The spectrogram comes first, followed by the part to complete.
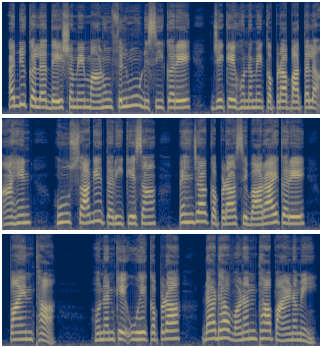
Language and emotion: Sindhi, neutral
